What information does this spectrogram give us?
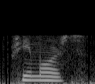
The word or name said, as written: premorse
